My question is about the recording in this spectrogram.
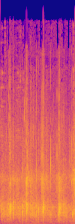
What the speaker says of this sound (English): let's give Dr. Miller a round of applause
